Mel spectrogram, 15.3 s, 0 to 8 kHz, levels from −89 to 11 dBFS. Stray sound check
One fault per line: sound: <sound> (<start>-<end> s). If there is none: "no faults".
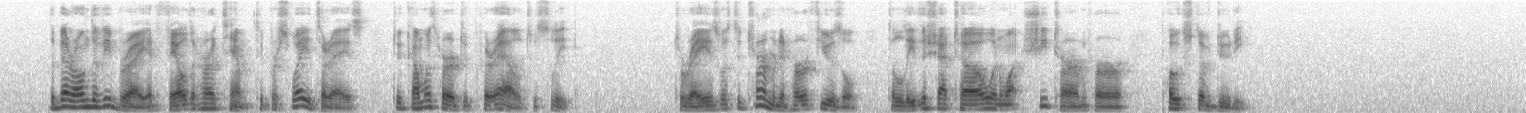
no faults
